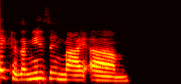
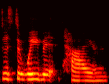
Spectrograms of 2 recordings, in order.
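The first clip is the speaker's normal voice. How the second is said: quiet; 6 dB quieter than usual. Real, not acted. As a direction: keep it quiet and tired. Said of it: "I'm being quiet".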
